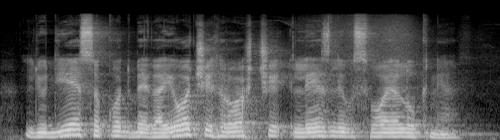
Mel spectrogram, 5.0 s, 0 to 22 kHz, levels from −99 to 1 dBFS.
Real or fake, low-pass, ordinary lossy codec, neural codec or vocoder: fake; 14.4 kHz; none; vocoder, 48 kHz, 128 mel bands, Vocos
